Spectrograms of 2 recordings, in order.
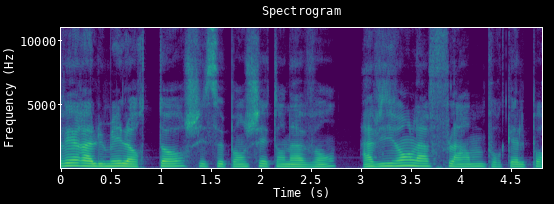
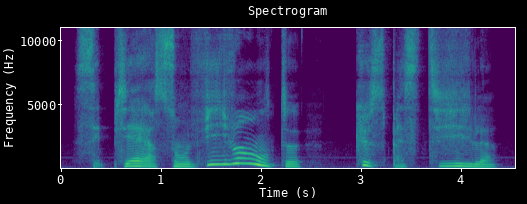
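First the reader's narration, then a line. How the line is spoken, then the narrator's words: Choked voice of shepherdess. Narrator (French): articula la bergère d'une voix étranglée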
